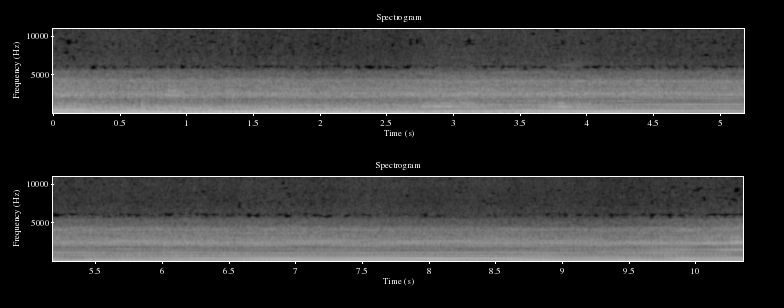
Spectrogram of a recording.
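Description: Loud, distorted live grindcore band sound that breaks off about three seconds in, leaving the amplifiers droning: steady sustained guitar and bass notes over a low electrical hum.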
